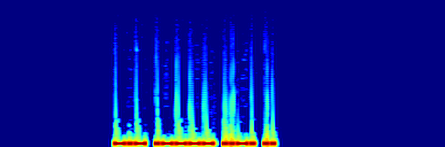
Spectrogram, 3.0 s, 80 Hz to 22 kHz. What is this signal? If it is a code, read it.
Morse code, heard as a keyed tone, about 50 wpm, 700 Hz. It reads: K1FI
